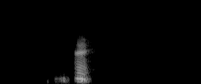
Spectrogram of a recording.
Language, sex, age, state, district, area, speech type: Santali, male, 18-30, Jharkhand, Pakur, rural, conversation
